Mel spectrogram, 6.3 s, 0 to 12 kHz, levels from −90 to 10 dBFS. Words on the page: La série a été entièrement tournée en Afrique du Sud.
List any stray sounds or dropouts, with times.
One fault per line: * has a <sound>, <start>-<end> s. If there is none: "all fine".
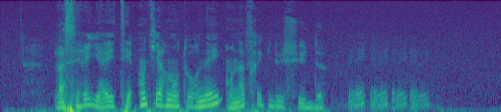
* has a laugh, 4.3-5.4 s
